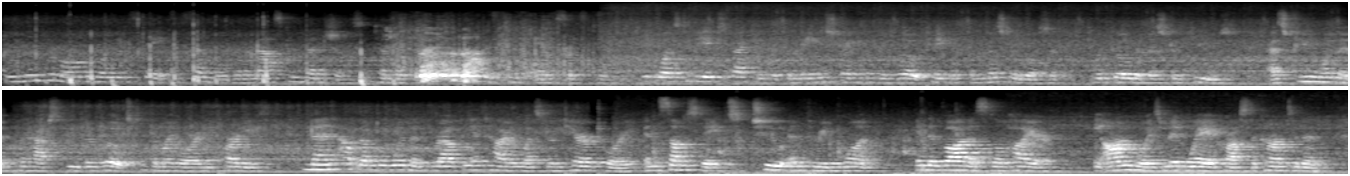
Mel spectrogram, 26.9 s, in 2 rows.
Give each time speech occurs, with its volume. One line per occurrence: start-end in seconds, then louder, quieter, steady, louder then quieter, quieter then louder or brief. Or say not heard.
0.0-26.8 louder.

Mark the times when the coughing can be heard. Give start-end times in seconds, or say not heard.
3.9-5.7.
